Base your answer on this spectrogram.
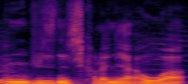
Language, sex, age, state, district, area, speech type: Bodo, male, 60+, Assam, Kokrajhar, urban, spontaneous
